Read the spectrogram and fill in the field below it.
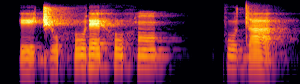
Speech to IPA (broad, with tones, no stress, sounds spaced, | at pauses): e˨ d͡ʒ o˧ h o˦ ɾ ɛ˦ h o˦ h ɔ̃˦ | k o˦ d a˦˨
